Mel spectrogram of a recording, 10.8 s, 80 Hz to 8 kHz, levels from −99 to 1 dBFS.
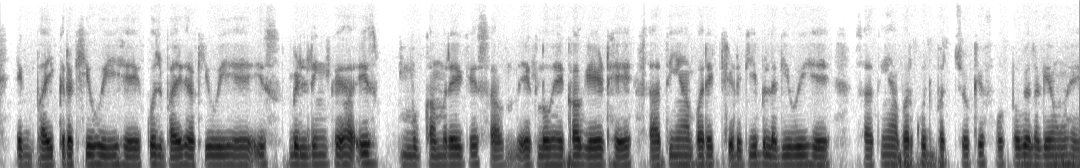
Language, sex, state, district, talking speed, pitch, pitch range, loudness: Hindi, male, Jharkhand, Sahebganj, 240 wpm, 120 Hz, 115-125 Hz, -16 LUFS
